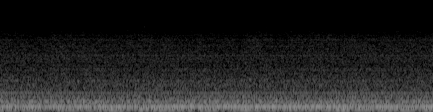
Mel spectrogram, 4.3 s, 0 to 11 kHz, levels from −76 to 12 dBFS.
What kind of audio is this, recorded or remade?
recorded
